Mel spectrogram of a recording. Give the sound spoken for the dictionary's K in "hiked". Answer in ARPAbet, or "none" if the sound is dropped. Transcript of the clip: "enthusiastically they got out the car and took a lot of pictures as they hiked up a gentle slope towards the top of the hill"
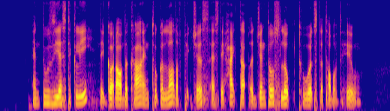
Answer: K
